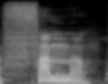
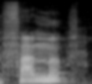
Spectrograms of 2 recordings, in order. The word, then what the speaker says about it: femme: Y la palabra siguiente, mujer, se pronuncia femme. Y no le busquen una explicación porque es femme, apréndanselo así y ya está.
